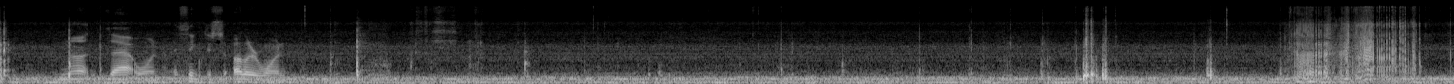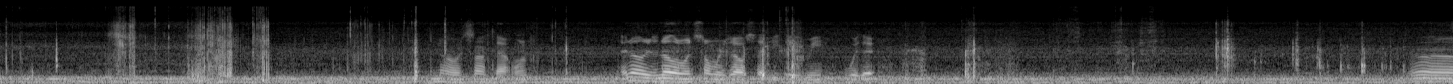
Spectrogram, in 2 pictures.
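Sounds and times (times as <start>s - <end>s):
steady low hum: 0.0s - 29.0s
rustling and scraping: 3.3s - 4.9s, 12.8s - 14.9s, 15.6s - 17.3s, 18.0s - 19.0s, 23.4s - 28.6s.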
